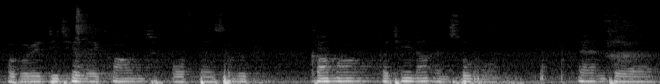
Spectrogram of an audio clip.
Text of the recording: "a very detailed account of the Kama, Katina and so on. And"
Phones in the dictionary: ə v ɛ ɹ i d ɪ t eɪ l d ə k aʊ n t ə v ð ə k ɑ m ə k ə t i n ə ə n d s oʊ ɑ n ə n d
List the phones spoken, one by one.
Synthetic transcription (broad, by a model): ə v ɛ ɹ i d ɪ t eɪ l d ə k aʊ n t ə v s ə k ɑ m ə k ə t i n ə ə n d s oʊ ɑ n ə n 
